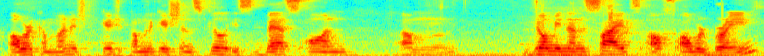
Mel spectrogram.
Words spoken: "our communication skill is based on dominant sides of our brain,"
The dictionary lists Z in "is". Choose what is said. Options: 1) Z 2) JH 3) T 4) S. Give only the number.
4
